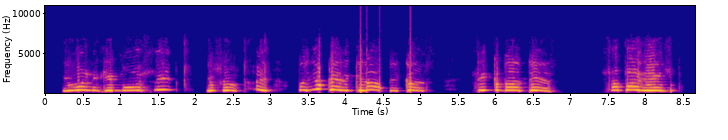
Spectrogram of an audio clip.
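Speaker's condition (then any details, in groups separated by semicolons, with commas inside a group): Cerebral palsy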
